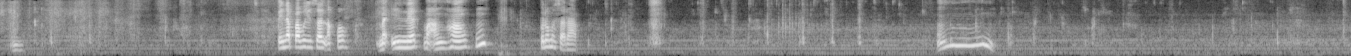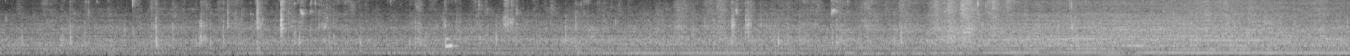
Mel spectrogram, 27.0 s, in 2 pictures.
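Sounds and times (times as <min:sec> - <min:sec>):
person chewing food: 0:00.0 - 0:03.8, 0:05.0 - 0:27.0
steady low hum: 0:00.0 - 0:27.0.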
